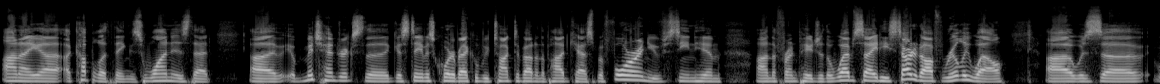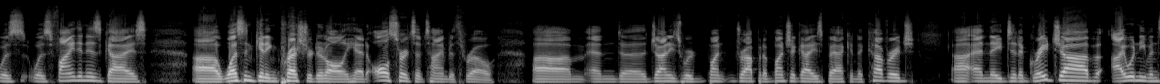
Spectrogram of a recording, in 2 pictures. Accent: American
